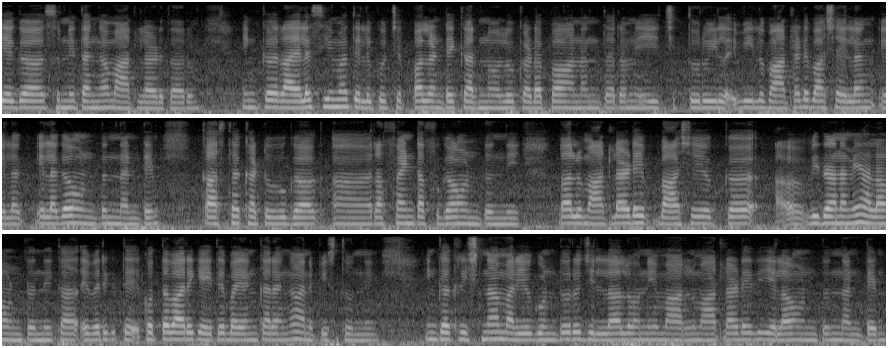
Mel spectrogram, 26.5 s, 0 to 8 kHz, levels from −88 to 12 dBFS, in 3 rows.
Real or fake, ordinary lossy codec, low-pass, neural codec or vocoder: real; none; 7.2 kHz; none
